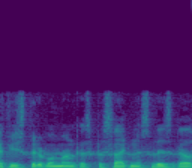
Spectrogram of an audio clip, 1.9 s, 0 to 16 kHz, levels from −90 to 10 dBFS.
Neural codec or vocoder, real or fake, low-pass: codec, 16 kHz, 1 kbps, FunCodec, trained on LibriTTS, 50 frames a second; fake; 7.2 kHz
